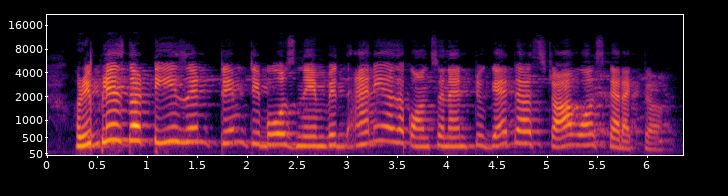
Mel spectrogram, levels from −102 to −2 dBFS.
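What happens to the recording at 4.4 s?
Nothing goes wrong at 4.4 s; the speech carries on intact through that moment, with no dropout, click or distortion.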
